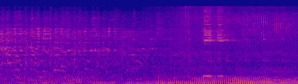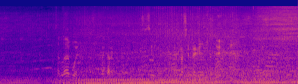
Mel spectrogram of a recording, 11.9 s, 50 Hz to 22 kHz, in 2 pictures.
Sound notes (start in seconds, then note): 3.7 horn; 3.7 traffic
